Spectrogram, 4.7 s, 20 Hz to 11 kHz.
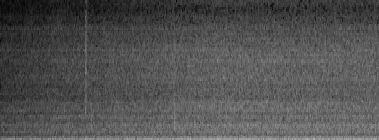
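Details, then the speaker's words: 2014 Chevy Cruze cabin blower after a cabin air filter change, once leaves that fell into the blower were removed: a smooth, steady low whoosh of air with no flutter, normal blower operation. "Okay, but after removing a few of the leaves that apparently fell down in the blower when I pulled the filter out, now it sounds a whole lot better."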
